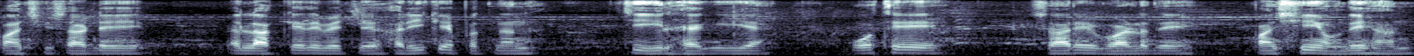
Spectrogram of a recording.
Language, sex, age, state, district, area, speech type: Punjabi, male, 45-60, Punjab, Jalandhar, urban, spontaneous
